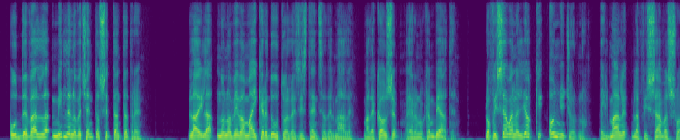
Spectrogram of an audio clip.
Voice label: narrativa

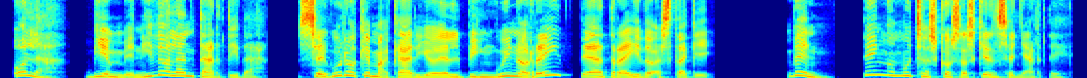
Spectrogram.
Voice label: VIDEOJUEGOS VOZ FEMENINA CASTILIAN

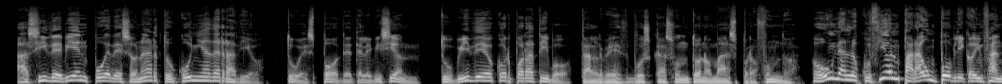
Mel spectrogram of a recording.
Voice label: Locutor

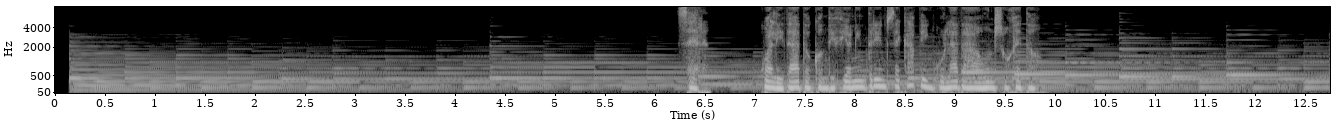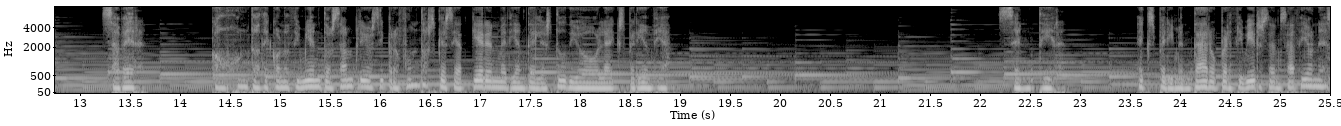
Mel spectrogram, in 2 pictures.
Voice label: CALMADO

